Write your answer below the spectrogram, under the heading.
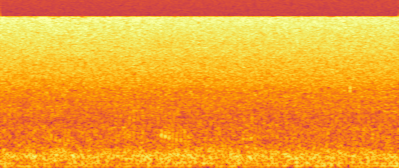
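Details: Domestic cat purring softly and steadily while being coaxed awake from sleep, a low continuous rumbling pulse with no other clear sounds.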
